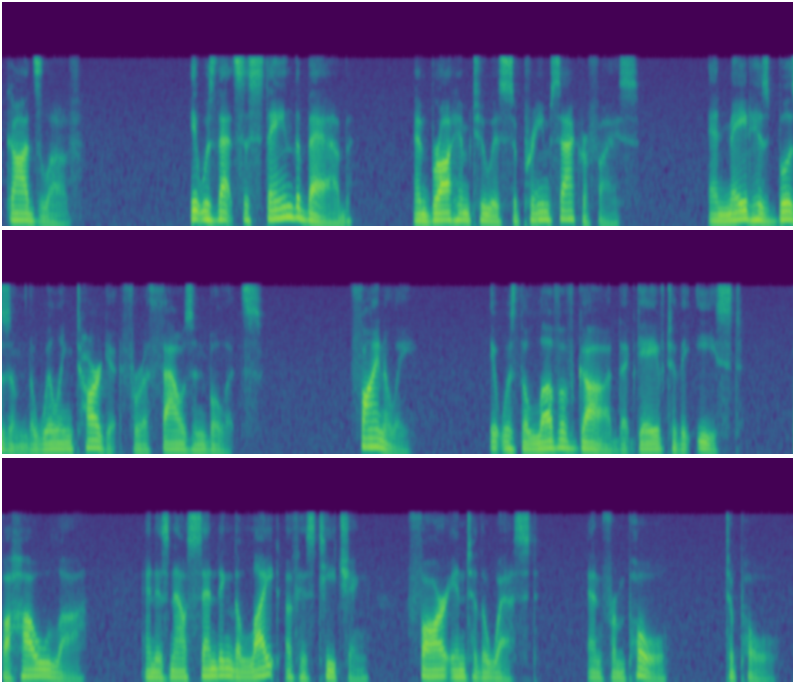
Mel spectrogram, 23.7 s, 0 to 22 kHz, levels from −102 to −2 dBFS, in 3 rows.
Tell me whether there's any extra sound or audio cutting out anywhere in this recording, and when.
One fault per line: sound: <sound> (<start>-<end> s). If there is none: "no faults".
no faults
